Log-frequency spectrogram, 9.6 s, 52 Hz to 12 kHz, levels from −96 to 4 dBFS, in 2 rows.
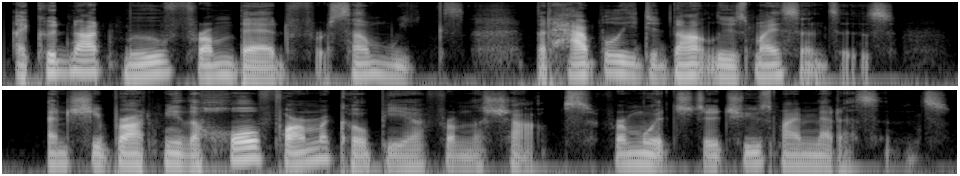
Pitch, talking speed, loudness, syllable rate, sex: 90 Hz, 200 wpm, -27 LUFS, 5.0 syllables/s, male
